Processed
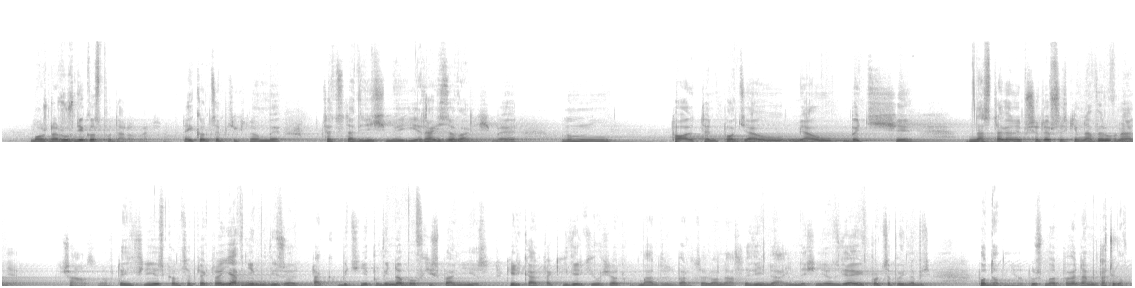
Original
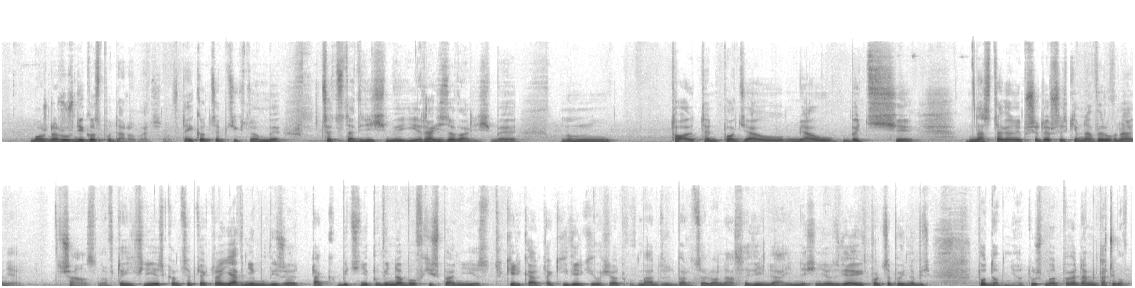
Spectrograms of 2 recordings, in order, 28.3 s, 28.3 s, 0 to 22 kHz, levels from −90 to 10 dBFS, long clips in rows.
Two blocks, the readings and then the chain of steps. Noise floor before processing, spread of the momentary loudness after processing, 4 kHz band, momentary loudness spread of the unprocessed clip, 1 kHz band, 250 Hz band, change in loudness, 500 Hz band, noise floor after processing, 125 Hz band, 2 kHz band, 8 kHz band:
-52 dBFS, 14 LU, -10.0 dB, 12 LU, -8.0 dB, -8.0 dB, -8.0 dB, -8.0 dB, -55 dBFS, -8.0 dB, -8.5 dB, -13.5 dB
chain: low-pass opened by the level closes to 1200 Hz, open at -22.5 dBFS; spring tank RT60 3.5 s, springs 53 ms, chirp 65 ms, DRR 10.5 dB; gain -8.5 dB

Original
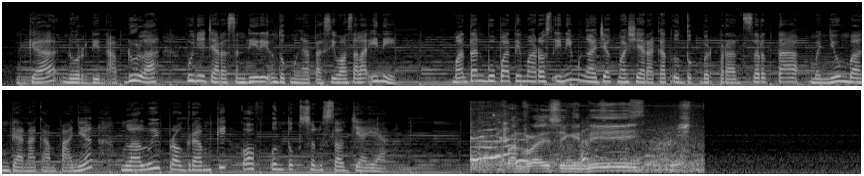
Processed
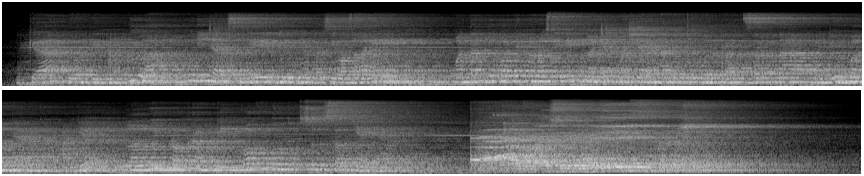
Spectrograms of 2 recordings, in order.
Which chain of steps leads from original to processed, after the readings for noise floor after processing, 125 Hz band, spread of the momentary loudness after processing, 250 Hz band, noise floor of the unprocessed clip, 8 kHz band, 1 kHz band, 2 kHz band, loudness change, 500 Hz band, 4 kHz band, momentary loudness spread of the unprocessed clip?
-33 dBFS, +7.5 dB, 9 LU, +8.0 dB, -50 dBFS, +7.5 dB, +7.5 dB, +7.5 dB, +7.0 dB, +7.5 dB, +7.5 dB, 9 LU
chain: Schroeder reverb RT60 3.4 s, combs from 31 ms, DRR -6.5 dB

